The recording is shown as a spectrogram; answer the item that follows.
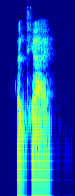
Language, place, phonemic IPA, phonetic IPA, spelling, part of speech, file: Hindi, Delhi, /əd̪ʱ.jɑːj/, [ɐd̪ʱ.jäːj], अध्याय, noun, LL-Q1568 (hin)-अध्याय.wav
- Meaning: chapter (of a book)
